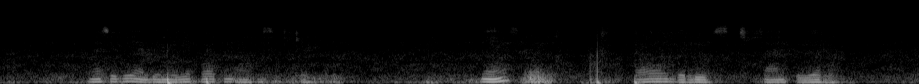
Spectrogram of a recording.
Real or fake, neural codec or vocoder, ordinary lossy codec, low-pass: fake; autoencoder, 48 kHz, 128 numbers a frame, DAC-VAE, trained on Japanese speech; MP3, 48 kbps; 19.8 kHz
